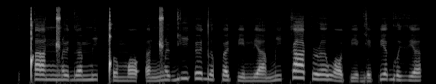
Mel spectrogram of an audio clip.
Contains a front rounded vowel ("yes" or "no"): yes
